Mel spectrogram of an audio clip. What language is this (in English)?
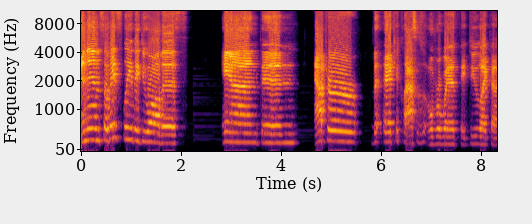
English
